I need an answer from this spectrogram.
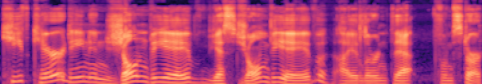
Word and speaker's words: Genevieve: Yes, Genevieve. I learned that from Star Trek, how to pronounce her name.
